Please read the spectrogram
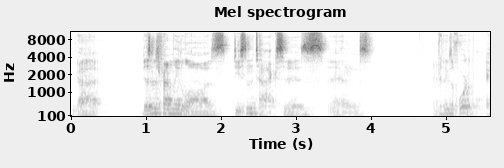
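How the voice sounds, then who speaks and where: With audible room echo, a man talks at a moderate pace and medium pitch, using ordinary pitch variation and long, frequent pauses. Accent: American. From Indiana (Zionsville). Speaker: real estate investor. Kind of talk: casual interview chat.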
